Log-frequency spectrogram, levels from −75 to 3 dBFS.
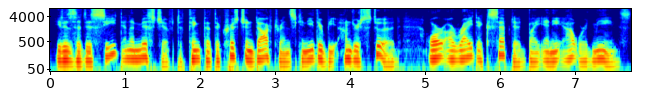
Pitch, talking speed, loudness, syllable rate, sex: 115 Hz, 185 wpm, -18 LUFS, 5.1 syllables/s, male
